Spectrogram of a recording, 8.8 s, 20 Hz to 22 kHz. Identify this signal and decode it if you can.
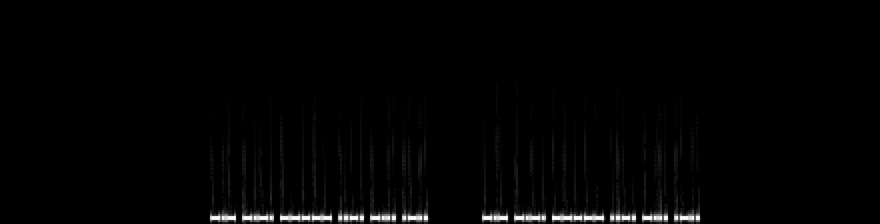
Morse code, heard as a keyed tone, about 44 wpm, 700 Hz. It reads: KC0FBL KC0FBL
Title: USA Call Signs - 6 Characters - Repeated 2x - 45wpm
